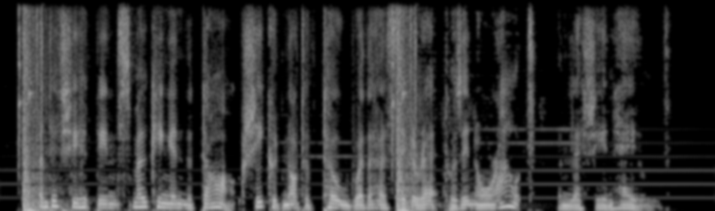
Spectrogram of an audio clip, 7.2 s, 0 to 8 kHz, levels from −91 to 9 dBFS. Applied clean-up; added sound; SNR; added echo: classical method spectral subtraction.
